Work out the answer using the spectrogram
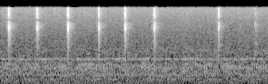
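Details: Engine being tested for spark and fuel with no condenser fitted: sharp, dry snaps about three a second, uneven with occasional missed beats. Intermittent spark; a weak start is expected without the condenser, and a poor battery connection is suspected.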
